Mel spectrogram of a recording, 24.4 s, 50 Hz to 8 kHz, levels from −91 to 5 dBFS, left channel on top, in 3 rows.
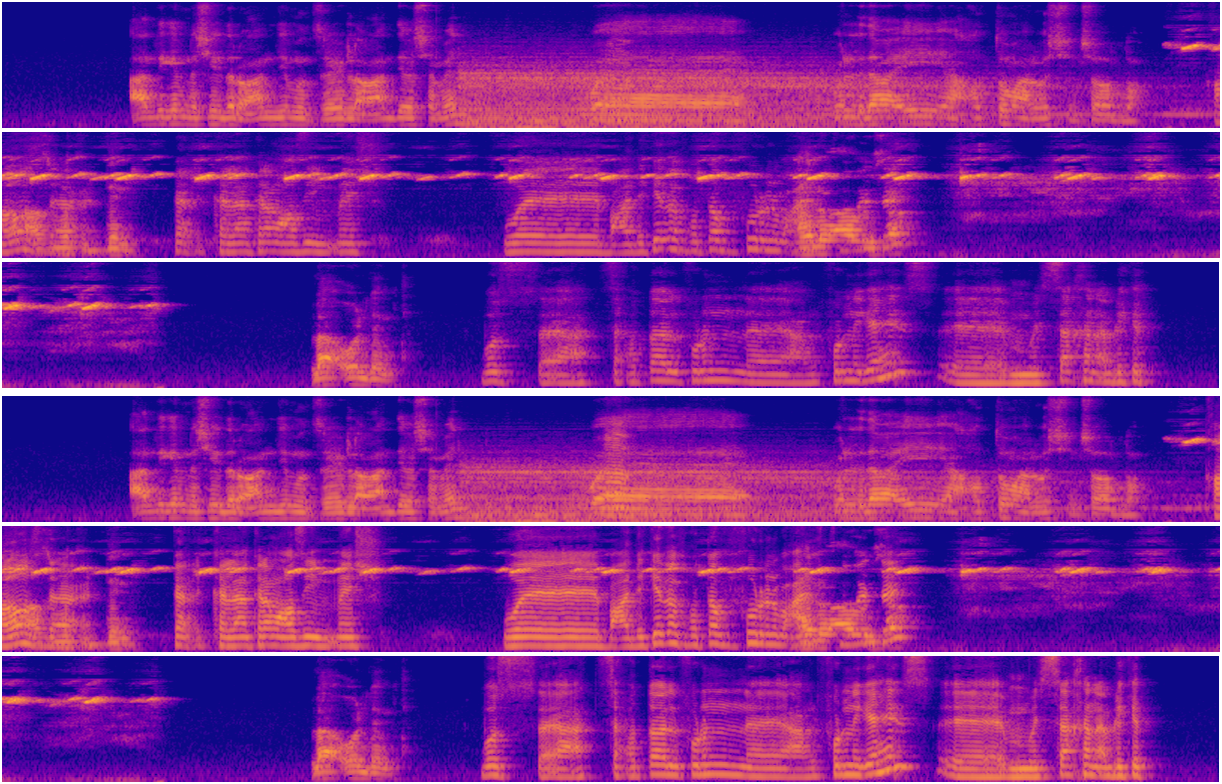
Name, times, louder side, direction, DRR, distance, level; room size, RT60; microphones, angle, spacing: voice 1, 0.9-3.1 3.8-5.0 5.5-7.6 8.3-9.0 13.4-14.1 18.3-18.9, equal, ahead, 0.4 m, -27 dB
sound 1, 3.0-8.3, left 1 dB, 35° left, 1.0 m, -34 dB
sound 2, 7.9-9.7 10.0-13.1 13.4-13.6 14.0-14.2 14.5-14.8 15.1-15.9 16.2-17.3, left 4 dB, 70° left, 1.0 m, -19 dB
voice 2, 8.0-8.8 9.3-10.7 11.5-14.1 19.4-23.8, right 8 dB, 75° right, 0.4 m, -27 dB
3.1 x 2.8 x 2.7 m
head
